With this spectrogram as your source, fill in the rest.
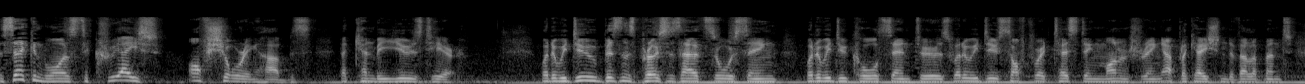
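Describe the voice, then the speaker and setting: A man with an Irish accent, medium pitch and lively intonation at a moderate pace, with audible room echo. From Ireland, Munster. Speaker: company executive presenting at a mining conference. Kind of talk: conference presentation.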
